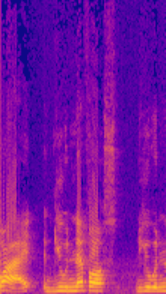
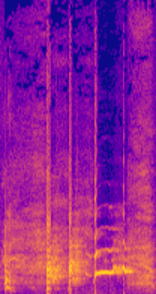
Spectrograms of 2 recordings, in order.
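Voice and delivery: shrieking laugh. Real, not acted. Mocking the crying commenter with a shrieking laugh. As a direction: let out a screaming laugh. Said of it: "Nah, laugh".

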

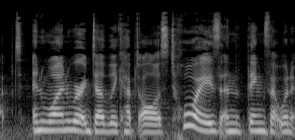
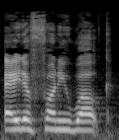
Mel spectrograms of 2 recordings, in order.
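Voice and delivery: louder uncle voice; Uncle Vernon; 3 semitones higher, 7 dB louder than usual. Acted. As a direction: read it out loudly. Uncle reading postcard aloud.

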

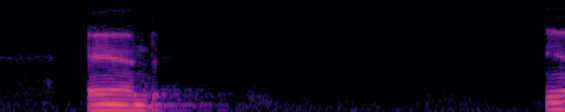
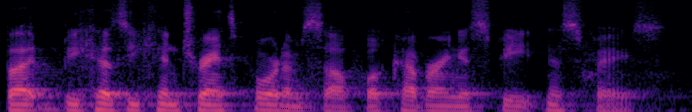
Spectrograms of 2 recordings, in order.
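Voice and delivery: normal talking voice

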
